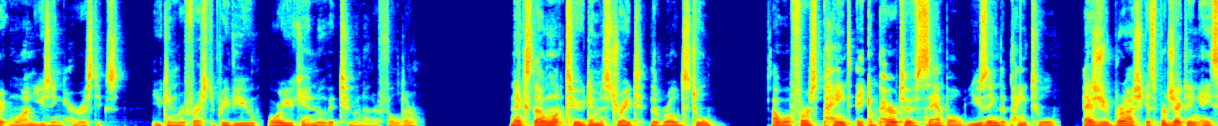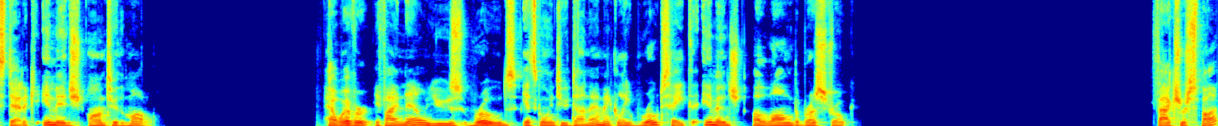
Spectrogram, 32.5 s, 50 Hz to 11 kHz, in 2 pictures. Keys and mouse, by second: 5.9 right click, 6.1 click, 7.6 click, 14.8 click, 18.5 click, 21.0 click, 22.6 click, 24.2 right click, 26.4 click.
